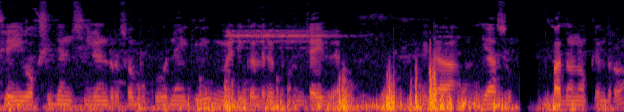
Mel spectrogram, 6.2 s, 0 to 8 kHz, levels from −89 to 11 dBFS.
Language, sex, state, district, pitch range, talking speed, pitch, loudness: Odia, male, Odisha, Malkangiri, 105-110 Hz, 115 wpm, 105 Hz, -22 LUFS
